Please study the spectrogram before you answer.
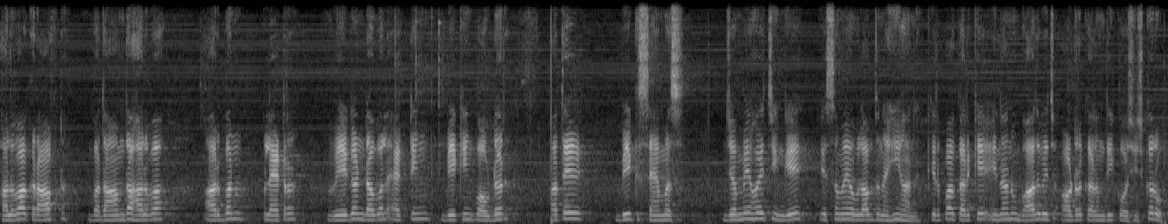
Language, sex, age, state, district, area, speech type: Punjabi, male, 30-45, Punjab, Kapurthala, rural, read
